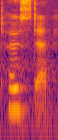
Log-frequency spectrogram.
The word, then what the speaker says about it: toaster: kind of silent so they've taken out the a from the pronunciation annotation and they've also put the T ough in bold now the reason they've done is because the emphasis or stress of the word toaster is on toe so it's toaster right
